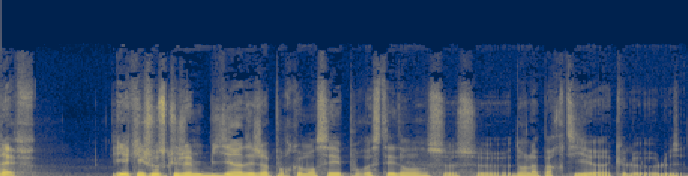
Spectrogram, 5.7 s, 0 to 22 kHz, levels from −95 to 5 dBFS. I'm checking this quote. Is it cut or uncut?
uncut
